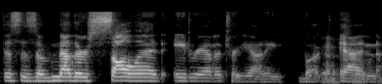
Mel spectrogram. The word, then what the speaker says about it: Trigiani: is another solid Adriana Trigiani book. And Absolutely. I think it's a hard G.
